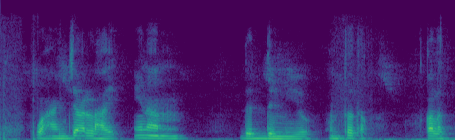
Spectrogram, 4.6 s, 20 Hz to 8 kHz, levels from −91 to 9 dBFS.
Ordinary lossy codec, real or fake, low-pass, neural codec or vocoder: none; real; 7.2 kHz; none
